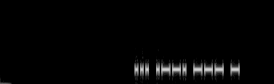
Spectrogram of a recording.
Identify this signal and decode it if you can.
Morse code, heard as a keyed tone, about 45 wpm, 700 Hz. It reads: SPOT
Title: Four Letter Words - 45wpm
